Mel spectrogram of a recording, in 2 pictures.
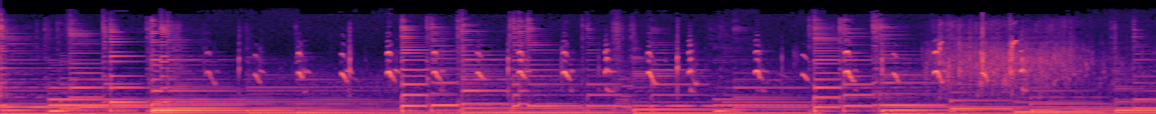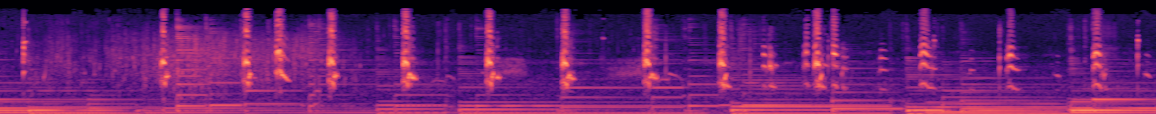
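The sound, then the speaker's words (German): A Eurasian coot calls repeatedly, sharp nasal honking notes coming in quick bursts that grow more insistent toward the end, fairly loud with no voices. “Das war das Blesshuhn.”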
